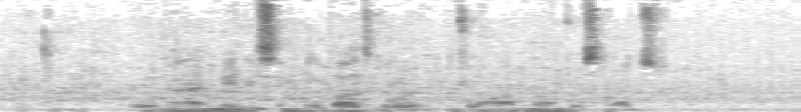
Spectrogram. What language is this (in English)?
Urdu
